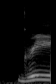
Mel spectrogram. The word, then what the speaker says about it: Gris: it should be oh gree is the French word for gray is pronounced Gree I'm a I'm uncultured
